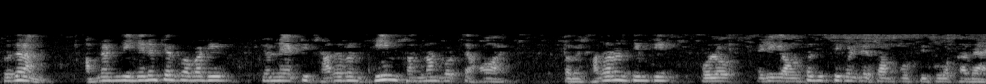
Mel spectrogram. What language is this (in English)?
Bangla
